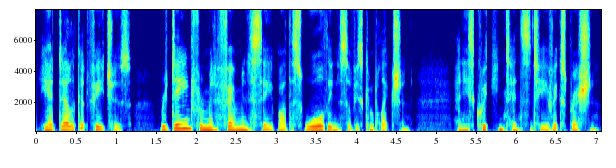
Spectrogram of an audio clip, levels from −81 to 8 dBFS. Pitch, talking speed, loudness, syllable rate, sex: 205 Hz, 160 wpm, -19 LUFS, 6.4 syllables/s, female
